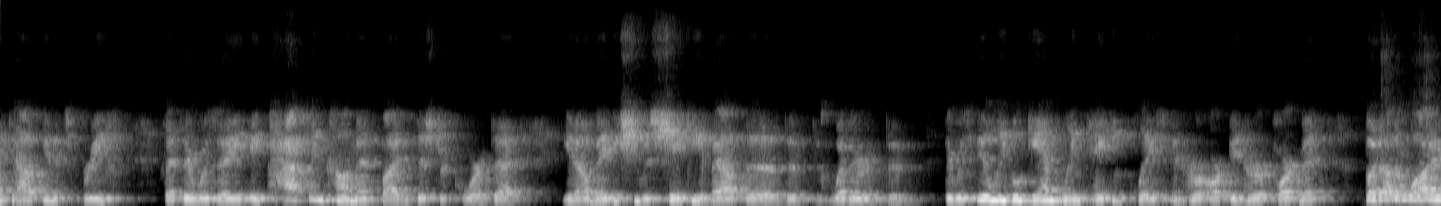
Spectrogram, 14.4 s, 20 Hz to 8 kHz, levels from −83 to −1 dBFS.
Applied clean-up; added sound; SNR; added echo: none; none; none; reverberation time 0.7 s.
